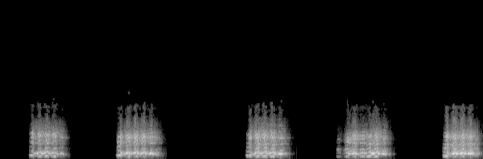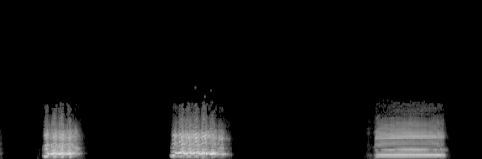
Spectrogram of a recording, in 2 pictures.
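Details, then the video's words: Farm sheep bleat in a run of seven short quavering calls roughly one second apart, followed after a pause by one longer, smoother, steadier bleat. "Ovelhas criação de ovelhas som das ovelhas fazenda de ovelhas e ovelha berando"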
